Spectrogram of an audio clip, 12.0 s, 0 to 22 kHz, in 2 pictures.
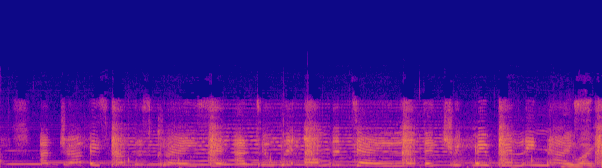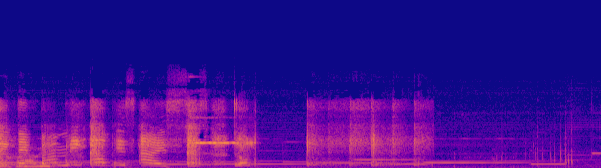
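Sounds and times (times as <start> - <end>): toy electronic beeping tune: 7.9 - 8.7.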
